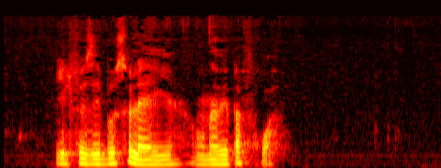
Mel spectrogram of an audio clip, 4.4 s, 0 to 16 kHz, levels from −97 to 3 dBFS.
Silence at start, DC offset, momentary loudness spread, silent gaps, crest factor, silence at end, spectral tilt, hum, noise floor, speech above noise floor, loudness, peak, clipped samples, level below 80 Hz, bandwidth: 0.55 s; under 0.1%; 15 LU; none; 20 dB; 1.65 s; -8 dB/octave; none; -75 dBFS; 50 dB; -25 LUFS; -6 dBFS; under 0.1%; -48 dBFS; 11 kHz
